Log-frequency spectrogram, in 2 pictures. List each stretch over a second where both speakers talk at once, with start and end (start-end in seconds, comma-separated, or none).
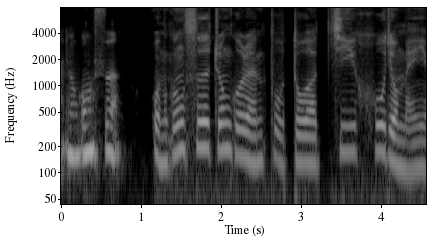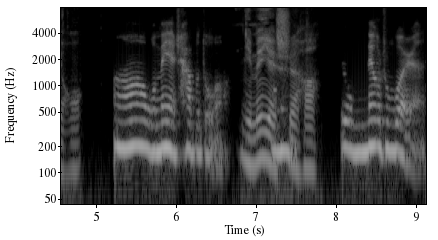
none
